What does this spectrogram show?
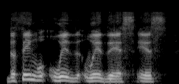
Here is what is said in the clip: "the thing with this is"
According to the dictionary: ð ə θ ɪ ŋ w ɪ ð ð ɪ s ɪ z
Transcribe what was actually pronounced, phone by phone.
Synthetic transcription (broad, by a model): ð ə θ ɪ ŋ w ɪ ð ð ɪ s ɪ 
